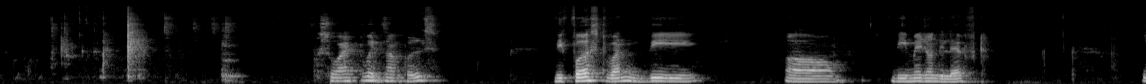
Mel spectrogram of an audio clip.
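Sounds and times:
person gulping water: 0.0 - 2.5
speech: 3.3 - 4.5, 5.6 - 7.1, 7.8 - 9.9.

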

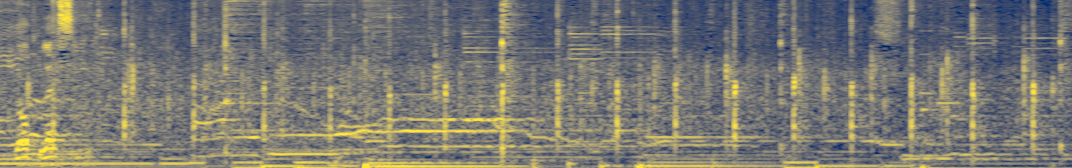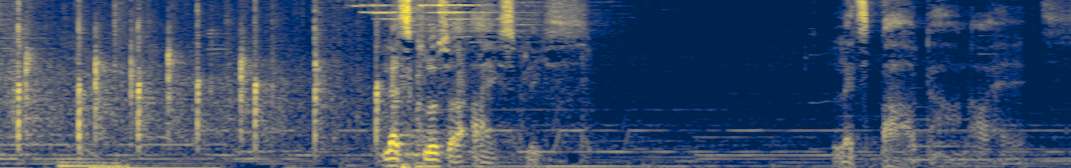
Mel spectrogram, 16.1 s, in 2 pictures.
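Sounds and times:
live music with a low bass line and sustained tones: 0.0 - 11.6
crowd clapping along: 0.0 - 11.8
speech: 0.2 - 0.9, 11.0 - 12.3.

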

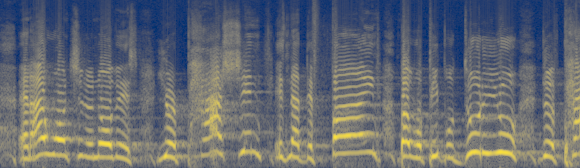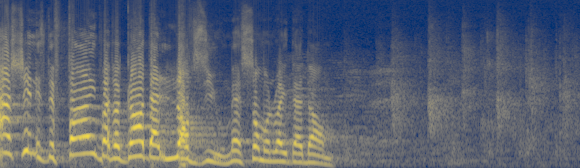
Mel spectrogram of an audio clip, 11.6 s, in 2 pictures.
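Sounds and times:
speech: 0.2 - 9.2
a few weak audience claps: 9.6 - 11.5.

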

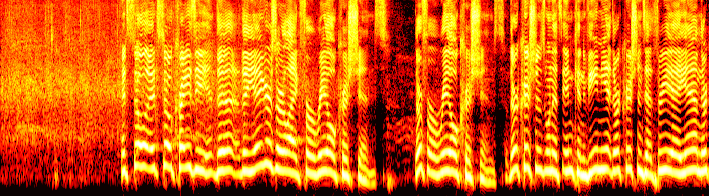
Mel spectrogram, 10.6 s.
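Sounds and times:
audience applauding: 0.0 - 5.3
speech: 1.8 - 10.6.

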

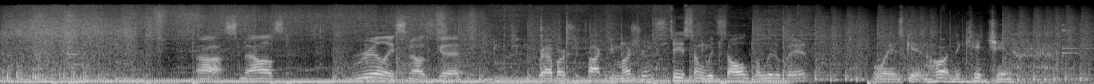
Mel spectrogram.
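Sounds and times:
meat frying in olive oil in a hot pan: 0.0 - 8.7
speech: 2.0 - 3.0, 3.6 - 10.4.

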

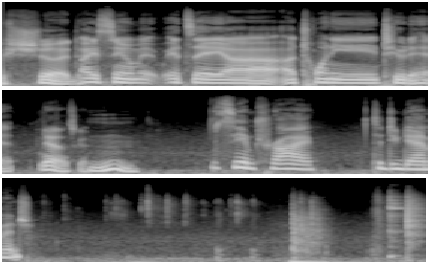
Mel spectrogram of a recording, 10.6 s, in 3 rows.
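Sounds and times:
speech: 0.0 - 7.4
dice dropping on the floor: 7.4 - 9.3.

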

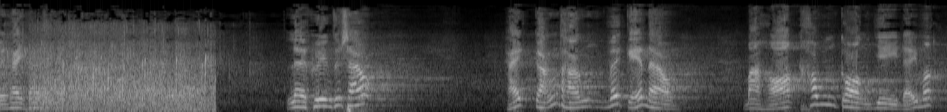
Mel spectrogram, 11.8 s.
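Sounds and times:
speech: 0.1 - 1.0, 3.6 - 4.8, 6.4 - 8.6, 9.3 - 11.8
audience applause: 0.1 - 3.0.

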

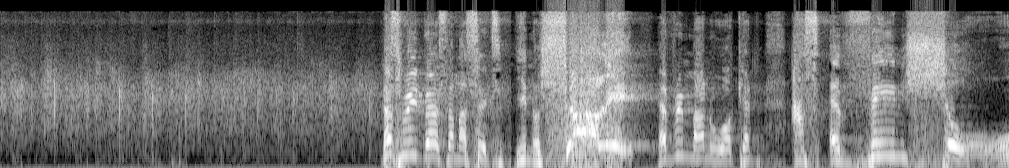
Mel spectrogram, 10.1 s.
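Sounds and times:
crowd clapping: 0.0 - 5.2
speech: 3.9 - 10.0.

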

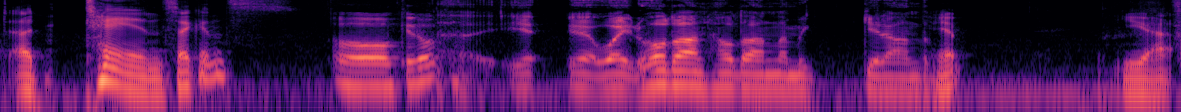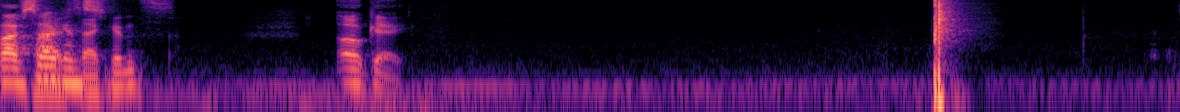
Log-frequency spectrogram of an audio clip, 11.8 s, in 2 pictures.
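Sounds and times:
speech: 0.1 - 4.9, 5.6 - 6.8, 7.6 - 8.0
group clapping hands together once: 10.6 - 10.8.

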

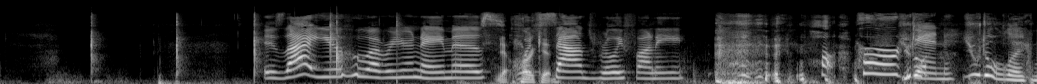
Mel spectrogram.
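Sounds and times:
sarcastic slow hand claps: 0.9 - 4.1
speech: 2.6 - 7.0, 7.6 - 10.3.

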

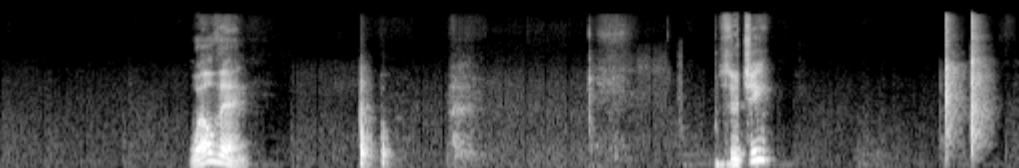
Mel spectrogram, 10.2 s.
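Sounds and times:
speech: 1.9 - 2.5, 7.3 - 7.8
hand clap: 9.4 - 10.0.

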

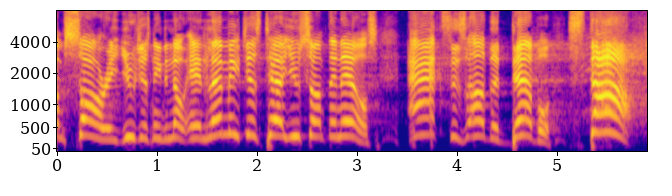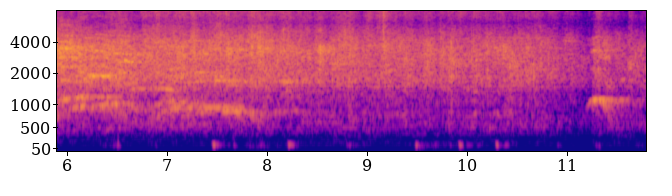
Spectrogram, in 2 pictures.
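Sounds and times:
speech: 0.0 - 6.1
audience applause: 5.8 - 11.7.

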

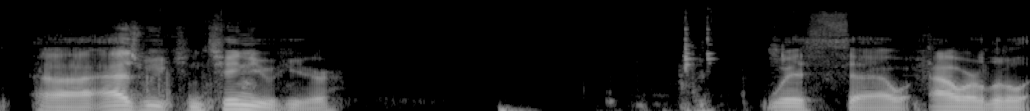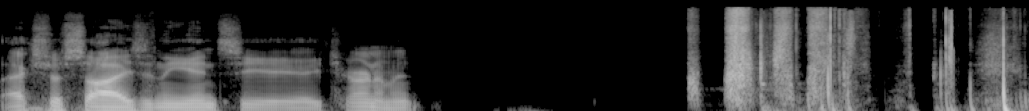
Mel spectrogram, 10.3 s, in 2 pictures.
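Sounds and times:
speech: 0.2 - 1.8, 3.5 - 7.3
shuffling papers: 8.6 - 10.2.

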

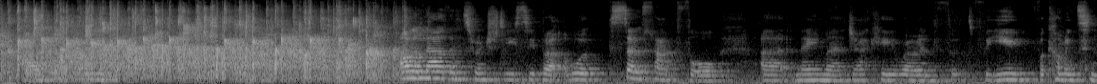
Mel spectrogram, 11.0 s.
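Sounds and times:
audience round of applause: 0.0 - 4.0
speech: 4.4 - 10.9.

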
